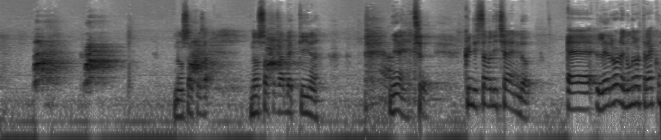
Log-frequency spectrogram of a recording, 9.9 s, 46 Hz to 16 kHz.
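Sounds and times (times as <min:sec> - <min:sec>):
low steady hum: 0:00.0 - 0:09.9
dog barking: 0:00.5 - 0:01.9, 0:02.8 - 0:03.4, 0:04.0 - 0:04.5
speech: 0:02.6 - 0:04.9, 0:05.5 - 0:09.9.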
